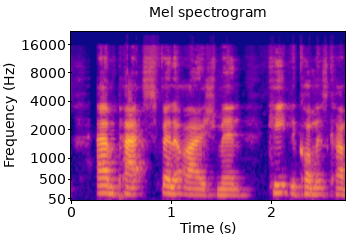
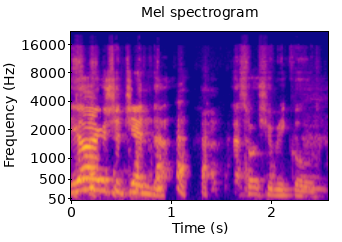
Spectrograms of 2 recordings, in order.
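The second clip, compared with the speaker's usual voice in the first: laughing; 4 dB louder than usual. Real, not acted. Laughing joke about panel.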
